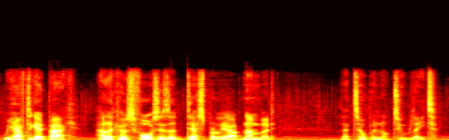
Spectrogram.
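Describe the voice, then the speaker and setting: An actor playing a noble, resolute young warrior leader in a fantasy game, earnest and commanding. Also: male voice, medium pitch, expressive, quick pace, a bit bright, slightly rough, faint music behind. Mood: concerned. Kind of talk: fantasy video game voice acting.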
